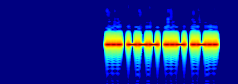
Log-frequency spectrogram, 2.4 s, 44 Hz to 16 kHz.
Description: Morse code, heard as a keyed tone, about 46 wpm, 700 Hz. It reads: SOUL
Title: Multi-letter Phonemes Repeated 3x 45wpm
